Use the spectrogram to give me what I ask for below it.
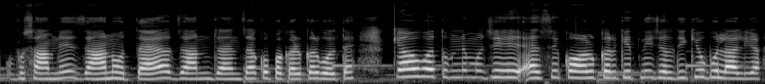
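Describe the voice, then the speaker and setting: A woman narrating a fan-fiction story in a steady, plain retelling. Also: high-pitched. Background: faint music.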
